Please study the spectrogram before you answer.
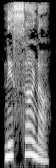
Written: ನೆಸಣ

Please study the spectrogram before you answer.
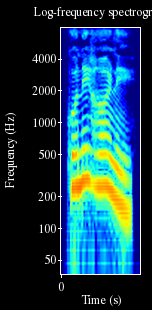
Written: ಕೆನೆಹಾಲು

